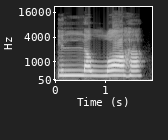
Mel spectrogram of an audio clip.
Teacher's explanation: ہمیں حرف اللام کو 2 حرف کے برابر پڑھنا ہے، کیونکہ تشدید کی اصلیت 2 حرف ہے · جیسا کہ یہاں حرف اللام ہے تو یہ 2 لام ہے، لام ساکن اور لام متحرک، اور کیونکہ تشدید زبر کا ہے لہذا ہمیں لفظ الجلالہ مطلب کلمت اللہ کے لام کو موٹی آواز میں پڑھنا ہے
